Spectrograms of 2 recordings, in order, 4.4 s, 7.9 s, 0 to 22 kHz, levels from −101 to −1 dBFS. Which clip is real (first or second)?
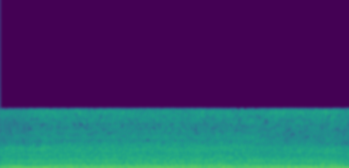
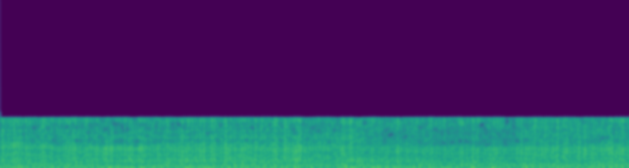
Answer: first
